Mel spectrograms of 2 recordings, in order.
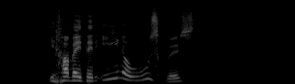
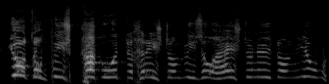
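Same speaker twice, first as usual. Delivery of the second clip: hammed-up furious yell at the mother; retold angry attack; 12 semitones higher, 7 dB louder than usual. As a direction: lash out at the mother in a replayed fury. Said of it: "bis ich keine Luft mehr hatte".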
